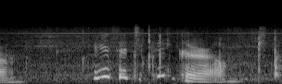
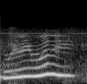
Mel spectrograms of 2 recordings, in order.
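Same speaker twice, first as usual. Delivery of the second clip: high playful coo, louder; 12 semitones higher, 4 dB louder than usual. Real, not acted. Dad coaxing the baby to eat, high sing-song.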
